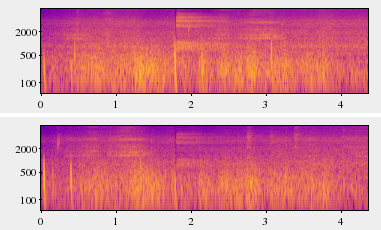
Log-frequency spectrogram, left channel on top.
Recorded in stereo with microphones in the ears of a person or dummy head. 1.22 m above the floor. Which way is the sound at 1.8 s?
40° left (ahead or behind).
